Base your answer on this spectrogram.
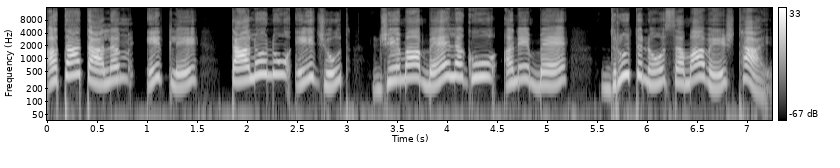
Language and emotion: Gujarati, neutral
